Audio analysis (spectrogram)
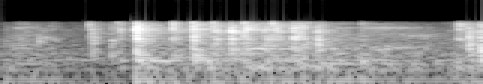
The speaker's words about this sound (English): Sorry for the typing.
